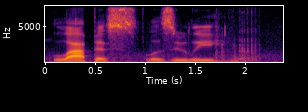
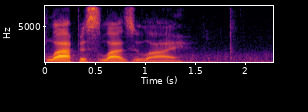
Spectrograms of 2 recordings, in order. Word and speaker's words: lapis lazuli: know if we have lapis lazuli. Lazuli. I might have to go Team Yellow. I think it's lapis lazuli is the proper way to say it.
